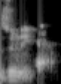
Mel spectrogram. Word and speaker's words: Zuni: talk about and that is the is it zuni you pronounce it yes the zuni why are they particularly a challenge for the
